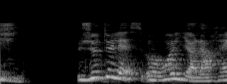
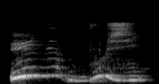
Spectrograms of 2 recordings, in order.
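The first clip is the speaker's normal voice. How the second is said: slow dictation; 5 semitones higher, much slower than usual. Shown as a demonstration. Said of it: "Le premier mot".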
